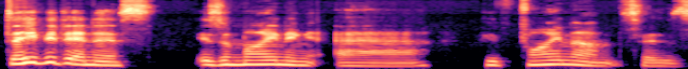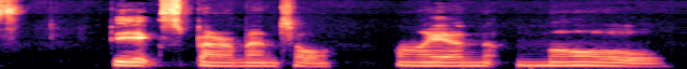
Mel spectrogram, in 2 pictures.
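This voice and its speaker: A woman's voice: extremely low pitch, slow. A woman giving an informal talk about books to an audience, chatty, with frequent ums and small self-corrections.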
